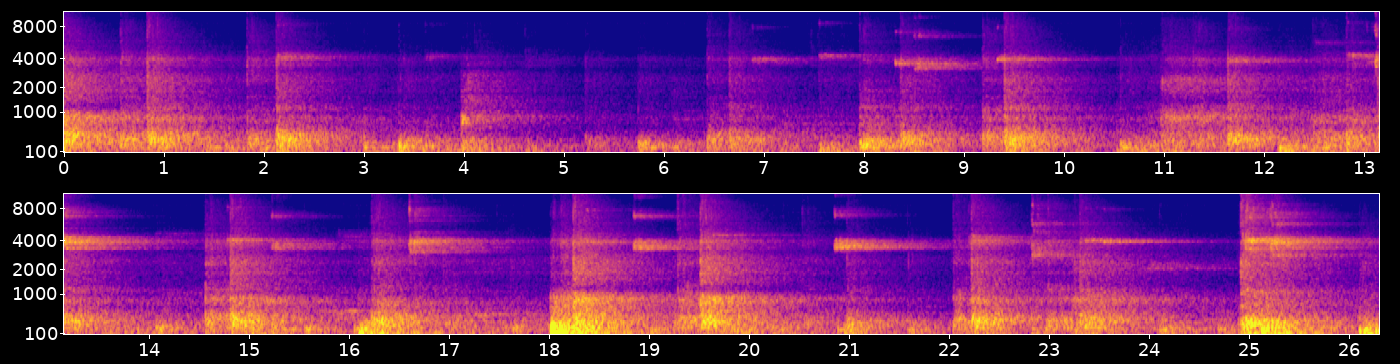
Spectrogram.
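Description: Squash rally: the ball knocking sharply off racquets and the court walls at irregular intervals, with heavy footfalls and short high squeaks of shoes on the wooden court floor.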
